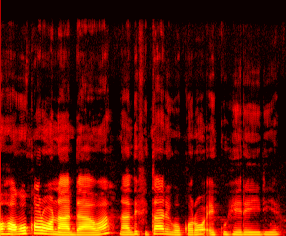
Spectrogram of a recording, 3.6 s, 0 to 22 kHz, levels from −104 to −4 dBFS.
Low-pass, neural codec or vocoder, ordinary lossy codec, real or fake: 19.8 kHz; none; none; real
